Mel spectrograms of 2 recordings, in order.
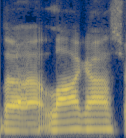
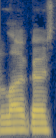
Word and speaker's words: Logos: I'll tell you what, there's a big Bible program called Logos or Logos, depending on how you want to pronounce it.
